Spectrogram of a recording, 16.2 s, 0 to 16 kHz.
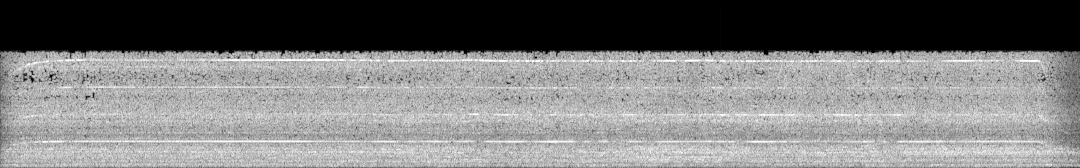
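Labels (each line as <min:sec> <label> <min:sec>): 0:00.0 A loud whooshing sound from an industrial vacuum. 0:16.2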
